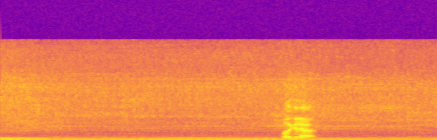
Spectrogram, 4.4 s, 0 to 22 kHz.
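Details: Engine with 3-inch intake and PCV delete kit installed, ports no longer simply blocked off: smooth, even idle with a steady low drone and no hiss or vacuum sucking noise; normal idle.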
